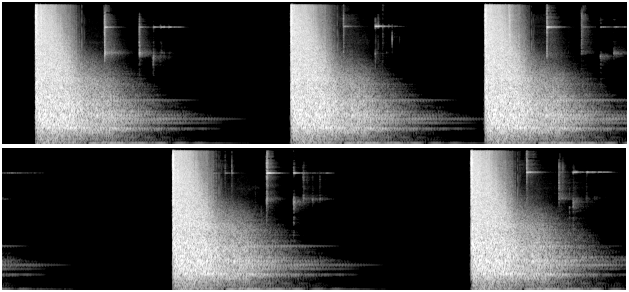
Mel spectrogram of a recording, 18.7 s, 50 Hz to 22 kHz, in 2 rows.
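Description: Five loud, ringing clangs at irregular intervals, each decaying slowly, as 9mm handgun rounds strike steel targets at an outdoor range, with no talk.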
